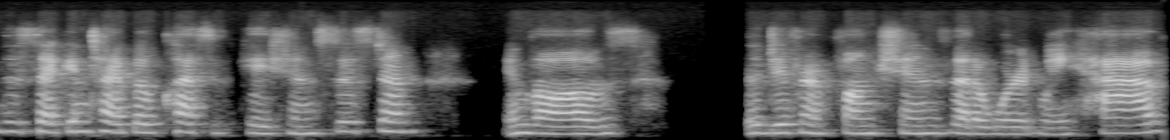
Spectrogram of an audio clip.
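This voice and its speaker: In a quiet background, a woman with a Spanish accent and medium pitch speaks at a moderate pace with fairly even intonation. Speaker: applied behavior analysis educator. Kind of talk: study group lecture. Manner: casual, many fillers.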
